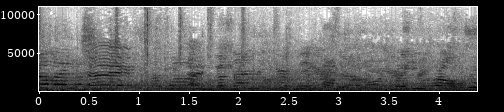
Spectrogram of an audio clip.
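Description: Children's voices and chatter in the background, with no clear words.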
